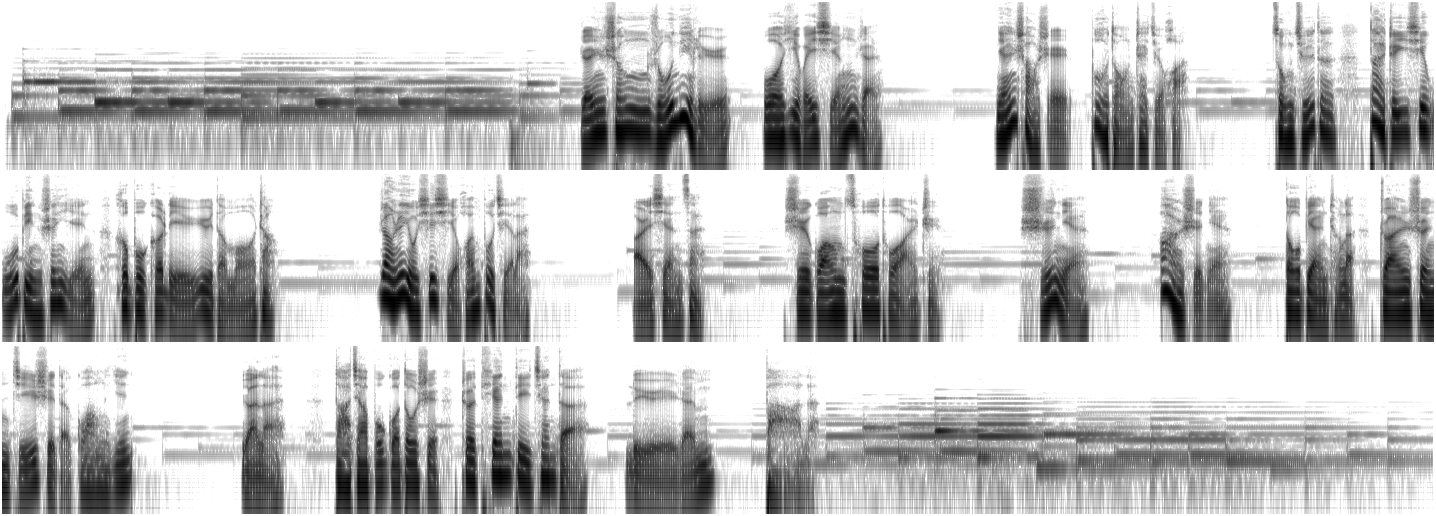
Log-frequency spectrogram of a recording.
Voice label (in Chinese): 深情舒缓配乐版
